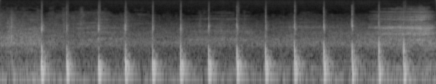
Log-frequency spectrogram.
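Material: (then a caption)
Composite panel. Fourteen steady, dull knocks at about three to four per second as a hand taps higher up on a motorhome's rear wall panel. Each knock is short and low-pitched, with almost no ring. The spot sounds nice and solid, so it is chosen for mounting the top of a bike rack.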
